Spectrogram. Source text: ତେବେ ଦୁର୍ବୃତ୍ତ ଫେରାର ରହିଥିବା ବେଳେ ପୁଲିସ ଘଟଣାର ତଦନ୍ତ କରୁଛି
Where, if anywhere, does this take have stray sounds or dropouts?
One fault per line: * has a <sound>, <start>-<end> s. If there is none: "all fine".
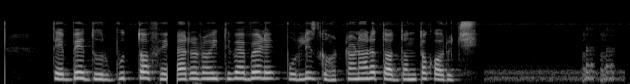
* has a dropout, 1.7-1.8 s
* has a laugh, 5.8-6.2 s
